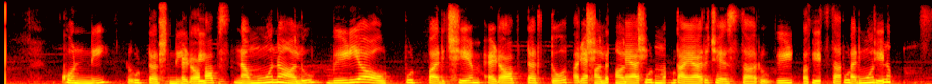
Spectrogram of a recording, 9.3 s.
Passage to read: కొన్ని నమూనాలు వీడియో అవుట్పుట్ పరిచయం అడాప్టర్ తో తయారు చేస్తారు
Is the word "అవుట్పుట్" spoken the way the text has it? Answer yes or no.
yes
